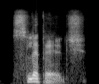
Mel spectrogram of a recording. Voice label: "slippage", British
